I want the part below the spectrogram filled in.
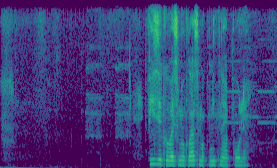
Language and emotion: Russian, neutral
